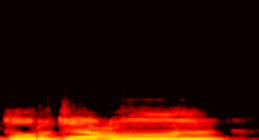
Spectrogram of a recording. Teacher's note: را ساکن سے پچھلے حرف کے اوپر پیش ہے، را کو پر پڑھیں گے، جعو واو مدہ ہے 1 الف کے برابر کھینچ کر پڑھنا ہے، وقف کی صورت میں نون ساکن پڑھا جائے گا۔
